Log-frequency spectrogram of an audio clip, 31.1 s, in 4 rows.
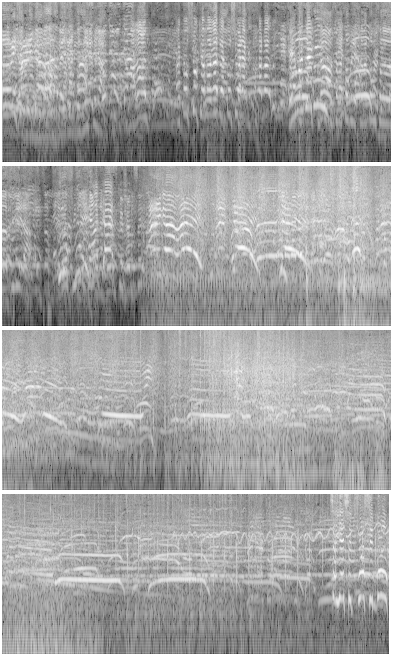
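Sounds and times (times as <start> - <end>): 
jubilant crowd cheering and shouting: 0.0 - 4.2, 4.9 - 31.0
speech: 30.2 - 31.0.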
